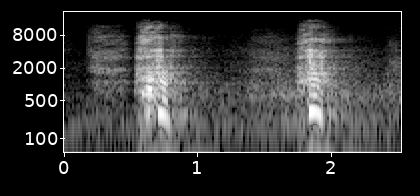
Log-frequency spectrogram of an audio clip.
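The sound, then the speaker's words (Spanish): Breath pushed out onto a hand and shaped into a raspy Spanish J sound. There are two strong, hissing exhalations, each preceded by a softer breath, with no talk. “Quiero que respires en tu mano. Ahora quiero que le metas la J.”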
